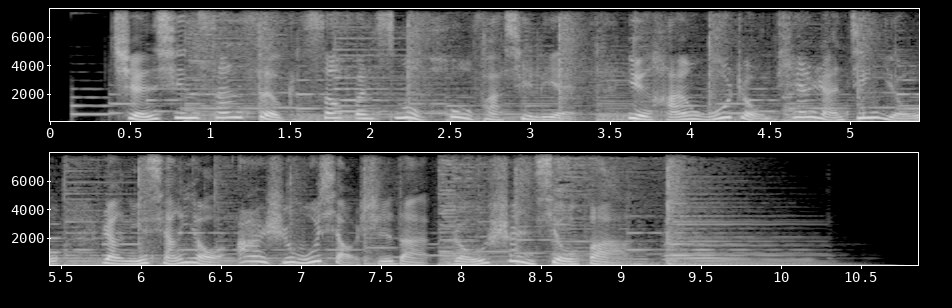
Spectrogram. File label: Mandarin; Sunsilk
